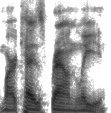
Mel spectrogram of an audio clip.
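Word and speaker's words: Marques Brownlee: was talking about um Marque Brown Marquez I always forget how to say his name is uh Marcus Brown Lee Marquez Brown Lee and he's one of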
